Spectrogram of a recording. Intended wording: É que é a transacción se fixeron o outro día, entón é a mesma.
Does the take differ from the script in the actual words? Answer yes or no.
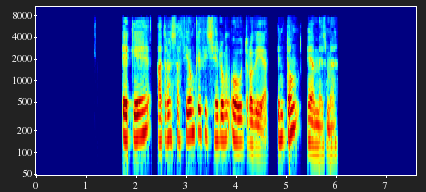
yes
